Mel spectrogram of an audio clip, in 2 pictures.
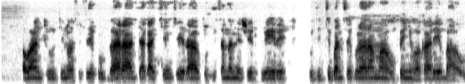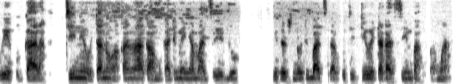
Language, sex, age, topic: Ndau, male, 18-24, health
